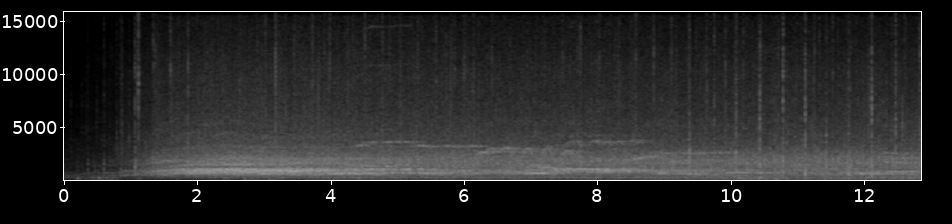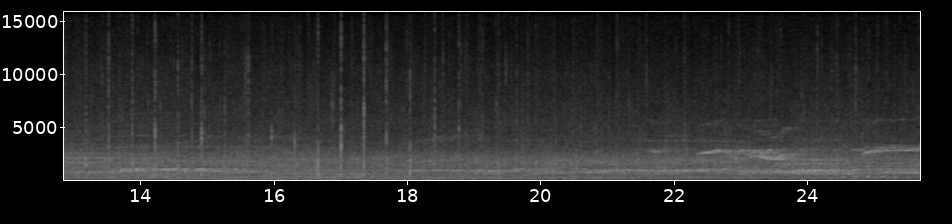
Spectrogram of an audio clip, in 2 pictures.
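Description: An audience at a Mount Royal University convocation ceremony bursts into sustained, dense applause that builds quickly and holds steady for over twenty seconds, with scattered cheers mixed in.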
